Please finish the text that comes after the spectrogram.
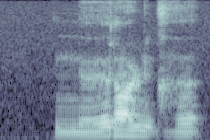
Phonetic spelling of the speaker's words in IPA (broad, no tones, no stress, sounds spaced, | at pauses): n̪ ø ɾ ɔ ɳ ɡʱ ə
